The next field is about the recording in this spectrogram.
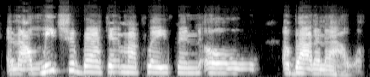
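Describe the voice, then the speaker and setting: A woman's voice: a little high, moderate pace, pushed and bright, no echo. Woman playing a dull-sounding, streetwise underworld informant. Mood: businesslike, wry. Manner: slangy, wisecracking gangland talk. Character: streetwise, wary underworld informant named Piggy. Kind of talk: old-time radio crime comedy acting.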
